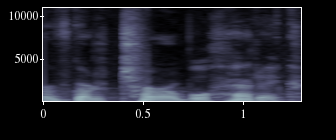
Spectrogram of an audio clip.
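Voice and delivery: ordinary talk, nothing marked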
